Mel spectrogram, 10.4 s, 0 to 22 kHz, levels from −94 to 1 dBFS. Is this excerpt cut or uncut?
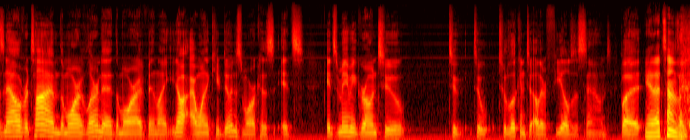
cut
